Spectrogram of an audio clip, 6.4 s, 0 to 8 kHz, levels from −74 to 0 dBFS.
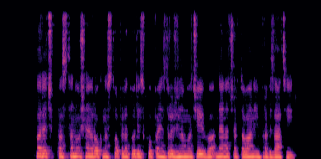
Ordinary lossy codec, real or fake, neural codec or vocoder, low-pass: none; real; none; 7.2 kHz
